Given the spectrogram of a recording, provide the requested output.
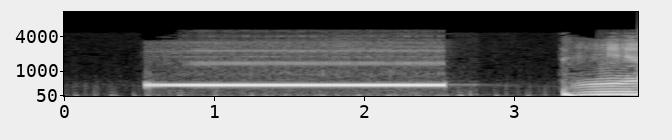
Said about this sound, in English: I'm trying the general manager now on his cell phone. I remember the number now. I hope this is him.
